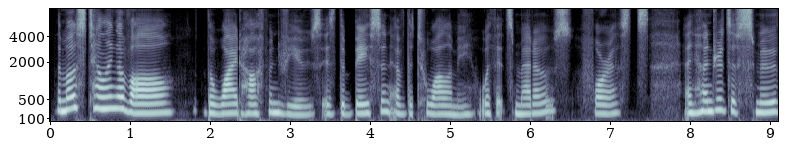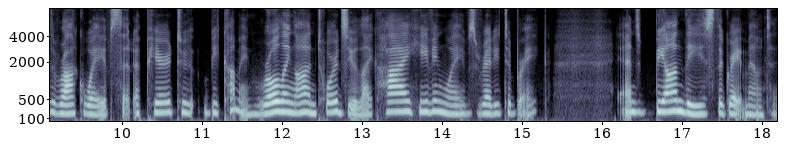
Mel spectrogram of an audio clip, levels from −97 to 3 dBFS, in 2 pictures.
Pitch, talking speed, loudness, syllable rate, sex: 205 Hz, 155 wpm, -20 LUFS, 4.0 syllables/s, female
